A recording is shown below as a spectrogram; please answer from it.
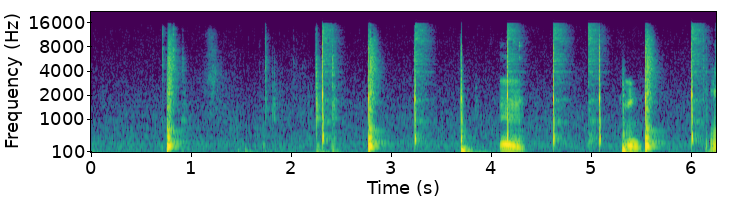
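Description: Single drum-kit samples from FL Studio sounding one at a time at an uneven pace: hi-hat, snare and kick hits, with two tom hits that drop in pitch. These are notes being auditioned as they are clicked into a drum pattern, not a looping beat.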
